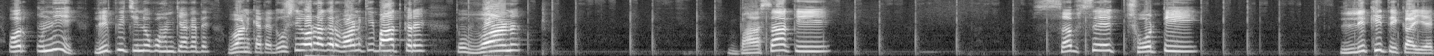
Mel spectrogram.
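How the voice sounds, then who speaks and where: A woman's voice: high voice, expressive, measured pace, long pauses, no room sound. A woman teaching a grammar lesson for an exam, who keeps asking rhetorical questions and answering them at once, repeating each key answer.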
